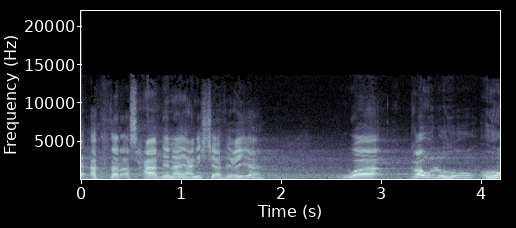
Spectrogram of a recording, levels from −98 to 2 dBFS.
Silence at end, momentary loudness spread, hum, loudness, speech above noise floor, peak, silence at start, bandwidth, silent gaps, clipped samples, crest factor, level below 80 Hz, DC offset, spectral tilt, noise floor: 0 s; 21 LU; none; -19 LUFS; 20 dB; 0 dBFS; 0 s; 12.5 kHz; none; under 0.1%; 18 dB; -58 dBFS; under 0.1%; -4.5 dB/octave; -39 dBFS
